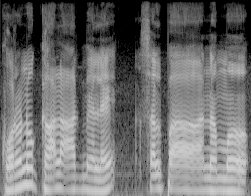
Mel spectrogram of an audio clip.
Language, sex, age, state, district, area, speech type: Kannada, male, 45-60, Karnataka, Chikkamagaluru, rural, spontaneous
